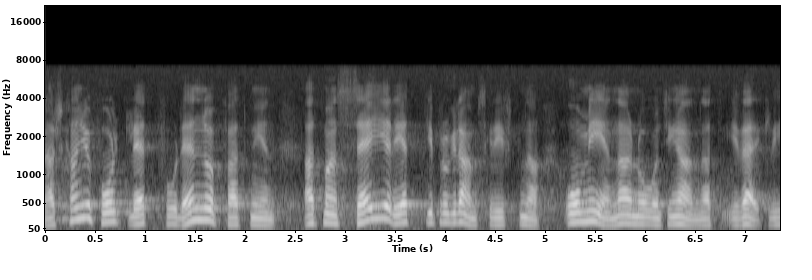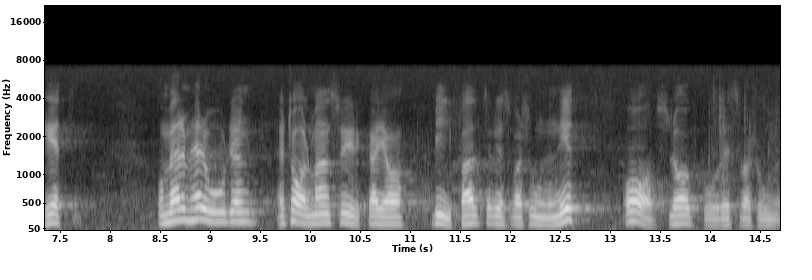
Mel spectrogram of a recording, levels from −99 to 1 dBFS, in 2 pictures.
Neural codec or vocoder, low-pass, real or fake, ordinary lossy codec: none; 7.2 kHz; real; MP3, 64 kbps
